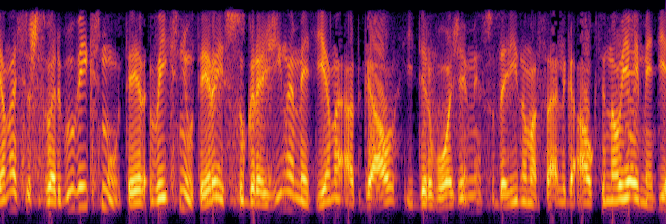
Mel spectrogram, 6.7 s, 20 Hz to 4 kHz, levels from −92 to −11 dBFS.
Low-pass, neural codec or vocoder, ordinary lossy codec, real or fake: 3.6 kHz; none; AAC, 24 kbps; real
